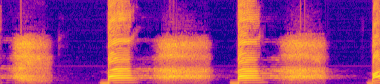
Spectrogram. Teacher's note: बा बा का जो मखरज है, मखारज की लिस्ट में आप देखेंगे कि दोनों होंठों के तर हिस्से से बा अदा होता है। इसको बा यानी खुश्क हिस्से से अदा नहीं करेंगे, बल्कि बा नरम जो इसका वो तर हिस्सा है दोनों होंठों का, इससे बा अदा होता है।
